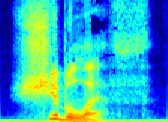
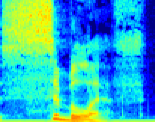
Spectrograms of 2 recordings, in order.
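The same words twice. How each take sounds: First: "Shibboleth" begun with a clear SH sound; correct password pronunciation. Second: "Sibboleth" begun with a plain S sound; mispronounced password. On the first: Gileadites testing a fugitive at the river, correct SH pronunciation. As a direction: say "Shibboleth" with a hushing sh at the front. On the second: Ephraimite fugitive failing the Gileadites' test, mispronounced with S. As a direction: say "Sibboleth" with s in place of sh. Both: Retold or imitated. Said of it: "he could not pronounce it right".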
